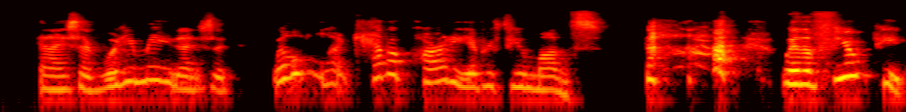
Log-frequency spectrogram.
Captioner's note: laughs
